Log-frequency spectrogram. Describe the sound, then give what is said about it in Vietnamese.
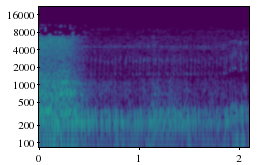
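A wild beast roaring and growling, a loud burst at the start easing into a low, rumbling growl that carries on alone to the end. “Còn có cả tiếng gừ gừ mà chỉ có dã thú mới có thể phát ra.”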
